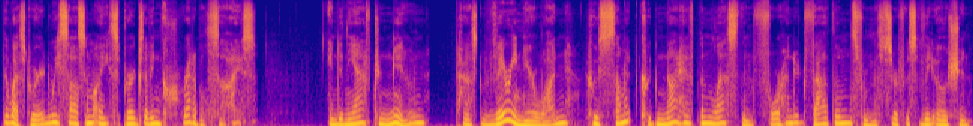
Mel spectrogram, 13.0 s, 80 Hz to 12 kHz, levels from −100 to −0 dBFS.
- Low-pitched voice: No, medium, 150 Hz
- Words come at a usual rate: Yes, average, 160 wpm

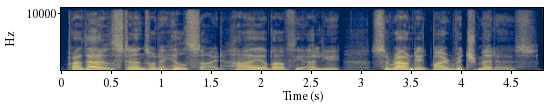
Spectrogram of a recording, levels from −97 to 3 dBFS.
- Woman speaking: No, male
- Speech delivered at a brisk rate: No, average, 160 wpm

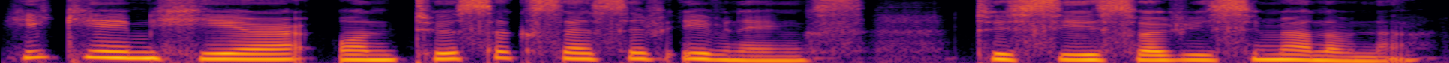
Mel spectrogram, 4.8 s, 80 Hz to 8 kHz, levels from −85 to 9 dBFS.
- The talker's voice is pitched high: Yes, high, 205 Hz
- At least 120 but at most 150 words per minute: Yes, slow, 135 wpm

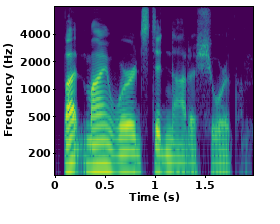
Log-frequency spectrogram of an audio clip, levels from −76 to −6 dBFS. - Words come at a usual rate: No, fast, 210 wpm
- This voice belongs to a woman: No, male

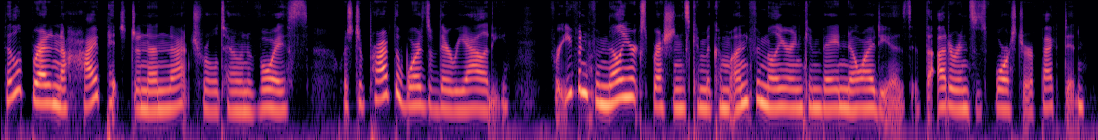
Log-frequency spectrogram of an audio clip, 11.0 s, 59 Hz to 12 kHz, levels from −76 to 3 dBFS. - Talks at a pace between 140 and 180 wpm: No, average, 195 wpm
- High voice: Yes, high, 220 Hz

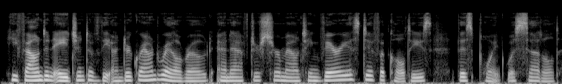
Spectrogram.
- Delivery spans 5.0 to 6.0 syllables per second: Yes, 5.5 syllables/s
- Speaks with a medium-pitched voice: Yes, medium, 175 Hz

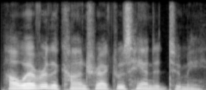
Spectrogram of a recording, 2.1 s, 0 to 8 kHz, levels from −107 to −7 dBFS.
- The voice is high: No, low, 135 Hz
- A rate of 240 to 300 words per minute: No, fast, 205 wpm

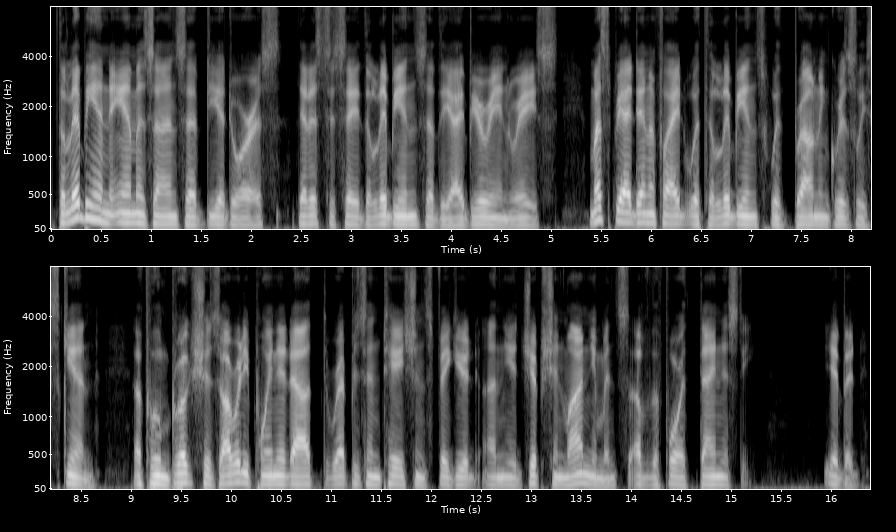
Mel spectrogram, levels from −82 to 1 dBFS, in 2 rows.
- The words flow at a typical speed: Yes, average, 155 wpm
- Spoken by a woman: No, male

